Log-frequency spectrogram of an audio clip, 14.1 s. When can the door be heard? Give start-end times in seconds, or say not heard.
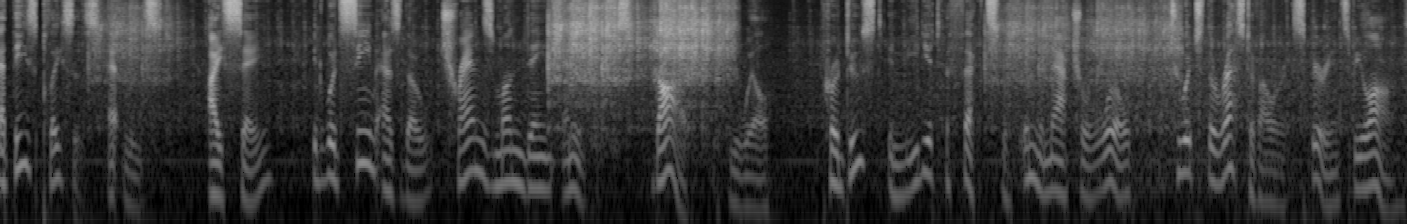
not heard.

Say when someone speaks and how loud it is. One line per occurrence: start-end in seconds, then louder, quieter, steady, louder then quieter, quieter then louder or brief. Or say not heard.
0.0-14.0 steady.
